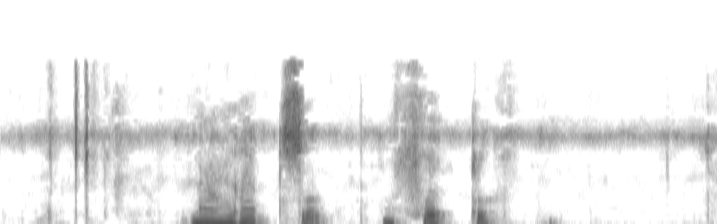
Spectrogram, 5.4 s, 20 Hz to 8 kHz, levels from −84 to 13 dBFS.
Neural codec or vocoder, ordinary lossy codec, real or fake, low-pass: codec, 16 kHz, 2 kbps, FreqCodec, larger model; MP3, 24 kbps; fake; 7.2 kHz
